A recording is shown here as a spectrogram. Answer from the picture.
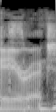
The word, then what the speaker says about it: ARX: Is an acronym ARX or is it ARC? – It's ARX. – ARX.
